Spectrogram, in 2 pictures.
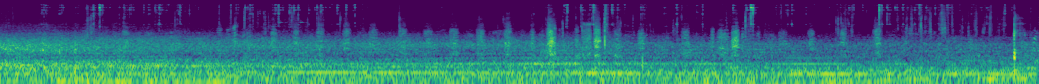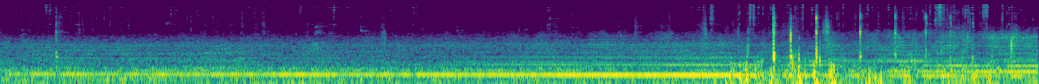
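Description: A dog whimpering at intervals, with scattered sharp taps and a steady low hum through the second half. A cluster of louder knocks comes near the end.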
